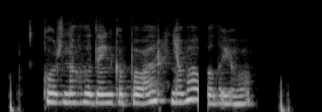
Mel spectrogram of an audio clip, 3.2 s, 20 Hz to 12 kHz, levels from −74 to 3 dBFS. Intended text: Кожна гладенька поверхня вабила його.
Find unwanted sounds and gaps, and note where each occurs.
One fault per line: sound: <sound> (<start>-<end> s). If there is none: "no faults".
sound: dropout (2.0-2.1 s)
